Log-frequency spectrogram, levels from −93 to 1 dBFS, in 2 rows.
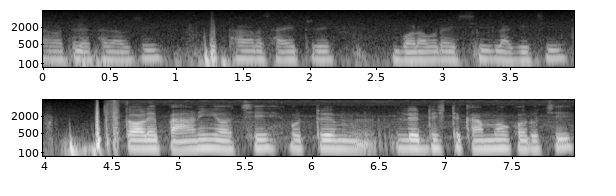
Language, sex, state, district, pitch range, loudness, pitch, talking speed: Odia, male, Odisha, Nuapada, 135-145 Hz, -23 LUFS, 140 Hz, 150 wpm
